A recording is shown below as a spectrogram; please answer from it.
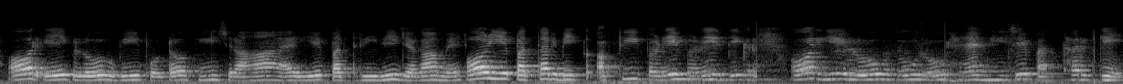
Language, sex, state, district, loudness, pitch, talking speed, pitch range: Hindi, male, Uttar Pradesh, Jalaun, -23 LUFS, 210 Hz, 155 wpm, 195-230 Hz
